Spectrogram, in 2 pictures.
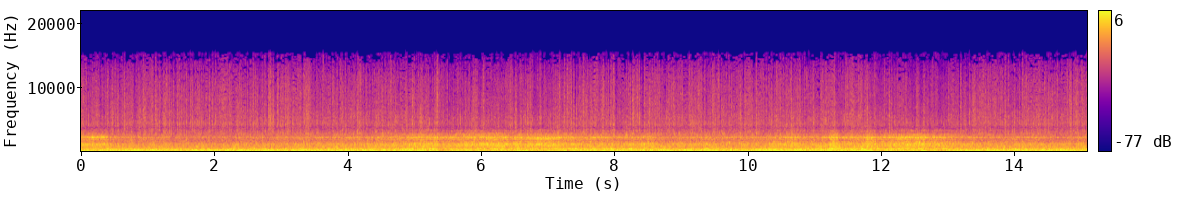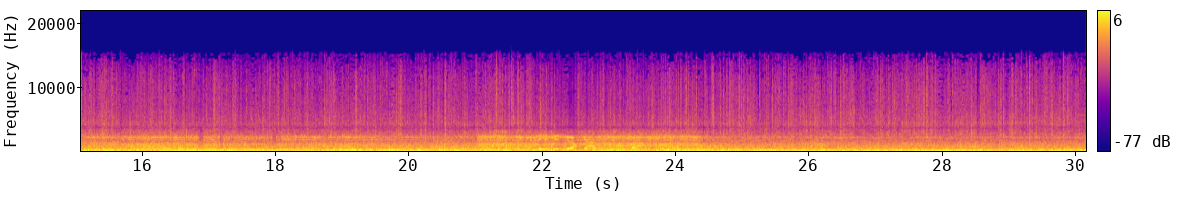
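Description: A CB radio receiving on AM gives steady static with indistinct, garbled voices coming and going. Under it runs the steady road rumble of a moving vehicle.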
